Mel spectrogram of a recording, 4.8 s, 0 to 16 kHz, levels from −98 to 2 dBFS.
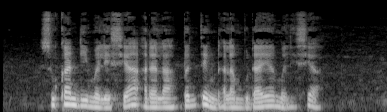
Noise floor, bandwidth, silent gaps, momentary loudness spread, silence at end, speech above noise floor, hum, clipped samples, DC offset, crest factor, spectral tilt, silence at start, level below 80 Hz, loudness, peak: -62 dBFS; 11 kHz; none; 10 LU; 0.85 s; 39 dB; none; under 0.1%; under 0.1%; 18 dB; -7 dB/octave; 0.55 s; -54 dBFS; -24 LUFS; -8 dBFS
